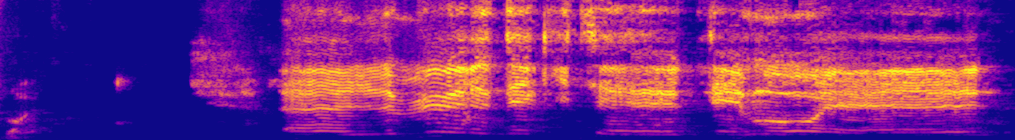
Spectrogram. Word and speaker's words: but: In general, though, if you're saying to listen to the words generally, le but, that's it. Le but, we weirdly pronounce the T on that word.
